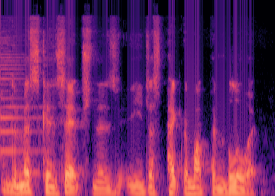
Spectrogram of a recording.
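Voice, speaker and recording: A man with a strong Scottish accent speaks in a dark, mellow tone. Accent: thick Scottish. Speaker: bagpipe shop worker. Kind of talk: interview.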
